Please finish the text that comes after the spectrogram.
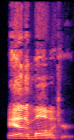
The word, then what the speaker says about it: anemometer: friend the ANA nominee that's kind of like pronouncing aluminum and a monitor anemometer like your mom or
